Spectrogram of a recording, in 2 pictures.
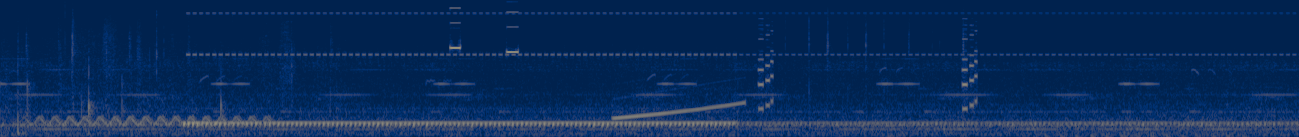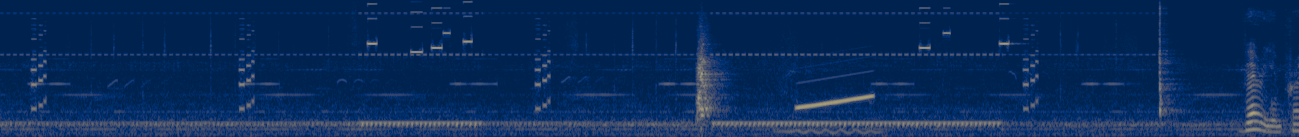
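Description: Electronic synth score: a steady drone under held high tones, with short rising chirps about every two seconds, a couple of rising glides, and scattered bleeps and clicks.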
